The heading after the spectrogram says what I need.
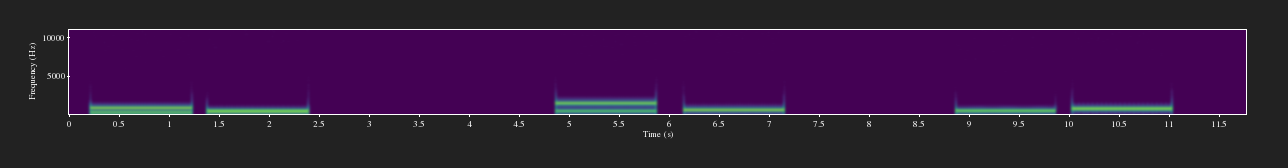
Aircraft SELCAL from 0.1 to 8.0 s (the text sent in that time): AL-CF ES-GH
